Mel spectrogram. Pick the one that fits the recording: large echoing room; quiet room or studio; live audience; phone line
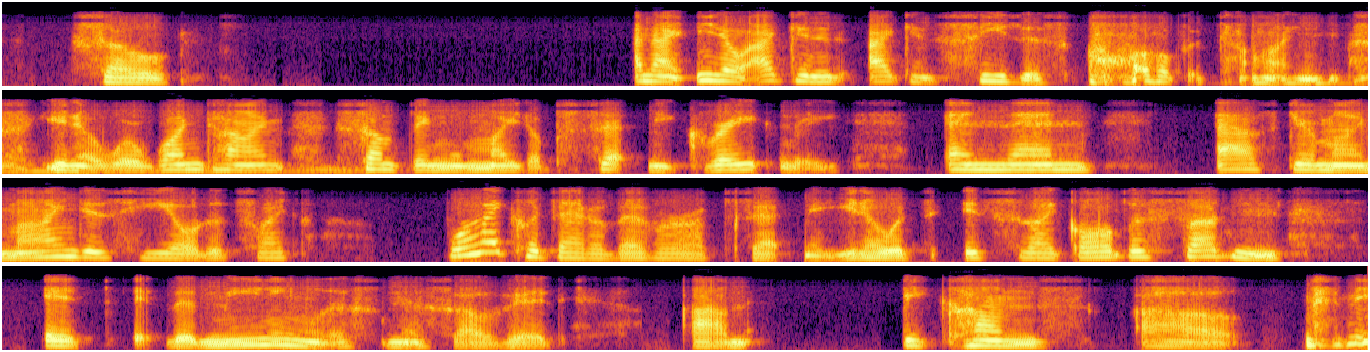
phone line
